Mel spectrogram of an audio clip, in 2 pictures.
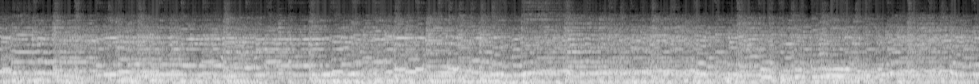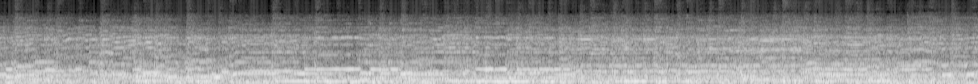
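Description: Live rock band playing, guitars to the fore over bass, drums, Hammond organ and keyboards.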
